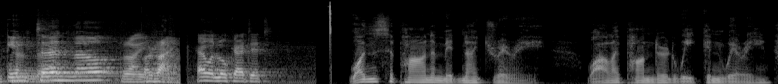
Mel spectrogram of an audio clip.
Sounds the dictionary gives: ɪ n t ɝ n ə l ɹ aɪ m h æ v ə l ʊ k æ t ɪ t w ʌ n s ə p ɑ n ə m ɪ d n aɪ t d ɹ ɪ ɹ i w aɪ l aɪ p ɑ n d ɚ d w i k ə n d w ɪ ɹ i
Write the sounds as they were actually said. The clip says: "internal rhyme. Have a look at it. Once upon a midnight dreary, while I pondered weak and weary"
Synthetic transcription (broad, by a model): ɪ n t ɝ n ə l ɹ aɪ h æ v ə l ʊ k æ t ɪ t w ʌ n s ə p ɑ n ə m ɪ d n aɪ t d ɹ ɪ ɹ i w aɪ l aɪ p ɑ n d ɚ d w i k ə n w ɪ ɹ i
